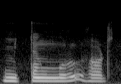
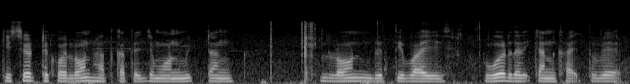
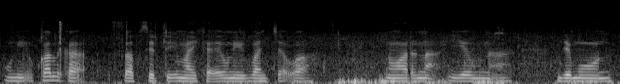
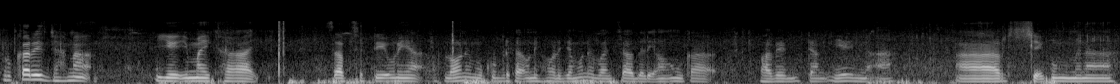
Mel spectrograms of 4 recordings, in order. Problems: constant background noise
